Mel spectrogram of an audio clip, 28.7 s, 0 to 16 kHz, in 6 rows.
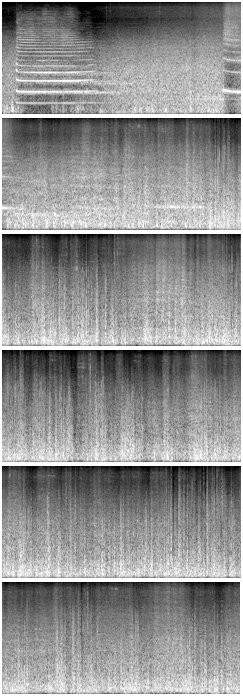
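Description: VL80S electric locomotive sounding its horn for about two seconds as it approaches, then a second short blast about four seconds later that drops in pitch as it passes. After that, the steady rolling noise and wheel clatter of a long train of tank cars going by.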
